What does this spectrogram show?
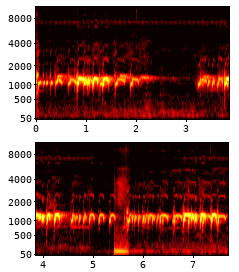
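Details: Zebra dove, local bird in strong song used to provoke others. It gives long, continuous rolling phrases of rapid coo notes, a two-second pause, then more trilled runs, with one low bump partway through.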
